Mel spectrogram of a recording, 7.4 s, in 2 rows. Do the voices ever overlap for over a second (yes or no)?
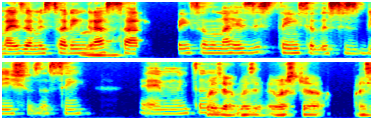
no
